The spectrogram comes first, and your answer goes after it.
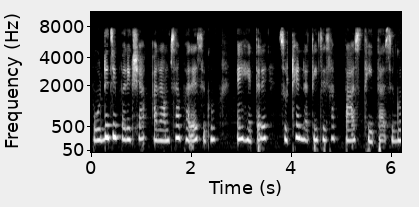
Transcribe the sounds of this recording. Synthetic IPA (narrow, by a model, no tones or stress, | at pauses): poːɾɖd͡ʑiːpɐɾiːkʃaaːɾaːmsãbʱɐɾesɐɡũ | ɛ̃ːɦet̪ɾe | sʊʈʰenɐt̪iːd͡ʑesãpaːst̪ʰiːt̪asɐɡũː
